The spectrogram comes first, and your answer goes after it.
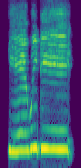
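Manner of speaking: put-on squeaky little kid asking for breakfast; high kid voice. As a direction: pitch way up like a small child. Kid answering parent.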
